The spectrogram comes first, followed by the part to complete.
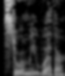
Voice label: "Stormy Weather", English; thunder-and-lightning-in-english

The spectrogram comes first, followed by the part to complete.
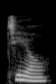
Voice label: "Teal", English

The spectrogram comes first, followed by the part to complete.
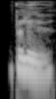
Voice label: "Blue", English

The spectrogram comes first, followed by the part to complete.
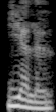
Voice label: "Yellow", English

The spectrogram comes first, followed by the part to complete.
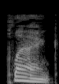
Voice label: "Plank", English

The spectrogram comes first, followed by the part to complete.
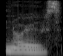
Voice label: "Nowruz", English

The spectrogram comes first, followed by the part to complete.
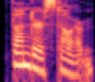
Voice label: "Thunderstorm", English; thunder-and-lightning-in-english

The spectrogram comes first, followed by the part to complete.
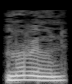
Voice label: "Maroon", English

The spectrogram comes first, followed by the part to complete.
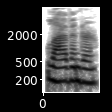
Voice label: "Lavender", English; color-in-english

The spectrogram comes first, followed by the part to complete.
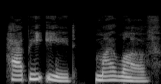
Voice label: "Happy Eid my love", English

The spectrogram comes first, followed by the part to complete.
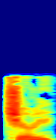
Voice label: "Cherry", English

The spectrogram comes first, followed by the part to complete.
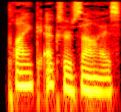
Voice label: "Plank Exercise", English

